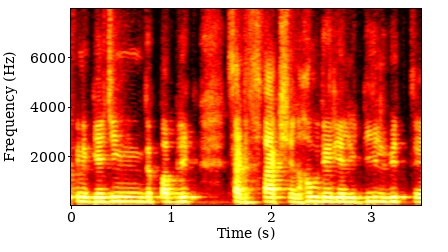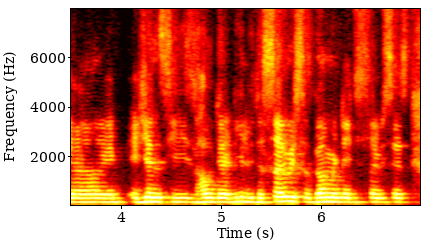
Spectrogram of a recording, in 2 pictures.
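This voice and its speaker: Halting male presenter, slightly high voice. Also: darkish tone. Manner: hesitant, halting phrasing with frequent repetition and "you know". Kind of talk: informal slide presentation.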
